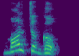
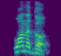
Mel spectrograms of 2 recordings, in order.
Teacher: in english we say want to go but when we say it in quick succession we say wanna go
